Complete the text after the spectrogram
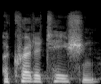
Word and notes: accreditation: British English

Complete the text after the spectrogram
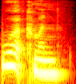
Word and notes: workman: British English

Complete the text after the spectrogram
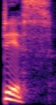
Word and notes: diss: American English

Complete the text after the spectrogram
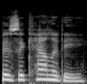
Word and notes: physicality: American English

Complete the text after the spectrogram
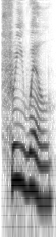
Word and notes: free will: British English

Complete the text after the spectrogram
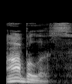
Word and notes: obolus: British English

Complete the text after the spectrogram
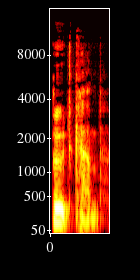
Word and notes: boot camp: British English

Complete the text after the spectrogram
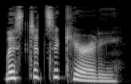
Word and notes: listed security: American English

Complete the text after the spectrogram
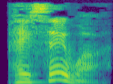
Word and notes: pesewa: British English

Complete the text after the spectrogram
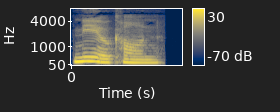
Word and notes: neocon: American English

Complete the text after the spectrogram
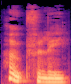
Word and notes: hopefully: British English

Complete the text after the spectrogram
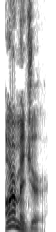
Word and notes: armiger: British English

